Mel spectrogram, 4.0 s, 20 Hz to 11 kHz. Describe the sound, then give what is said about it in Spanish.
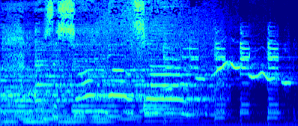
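A short, bright jingle of Radio 4G played before a surprise phone call: a whistled melody gliding over full, steady backing music, ending with a few rising accented notes. “Cuando suena esta sintonía es porque vamos a hacer una llamada sorpresa.”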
